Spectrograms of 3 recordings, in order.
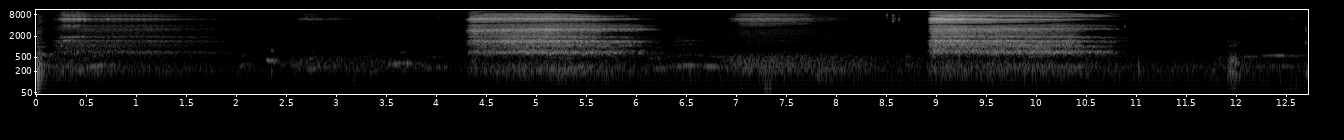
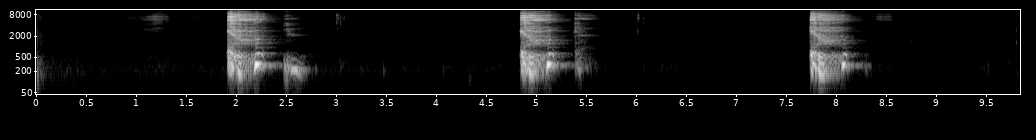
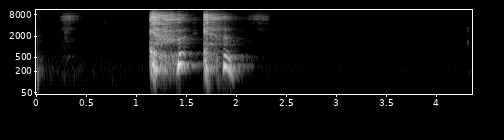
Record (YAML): exhalation_length: 12.7 s
exhalation_amplitude: 4751
exhalation_signal_mean_std_ratio: 0.46
three_cough_length: 9.8 s
three_cough_amplitude: 25574
three_cough_signal_mean_std_ratio: 0.25
cough_length: 4.4 s
cough_amplitude: 21821
cough_signal_mean_std_ratio: 0.28
survey_phase: beta (2021-08-13 to 2022-03-07)
age: 45-64
gender: Female
wearing_mask: 'No'
symptom_cough_any: true
symptom_runny_or_blocked_nose: true
symptom_headache: true
symptom_onset: 3 days
smoker_status: Ex-smoker
respiratory_condition_asthma: false
respiratory_condition_other: false
recruitment_source: REACT
submission_delay: 1 day
covid_test_result: Negative
covid_test_method: RT-qPCR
